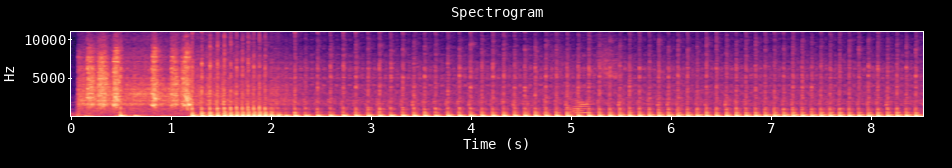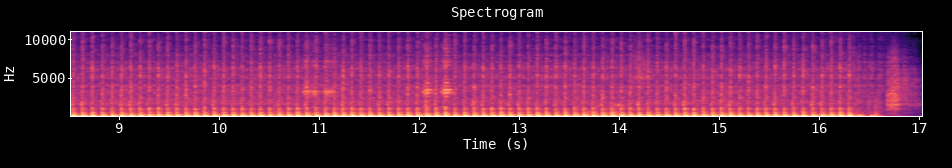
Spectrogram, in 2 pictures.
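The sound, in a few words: Honda Ruckus scooter engine starting and idling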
